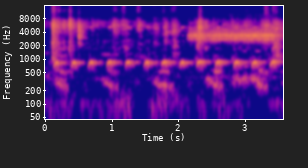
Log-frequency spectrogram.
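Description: Pigeons at a Bangladeshi pigeon seller's, racer and gola breeds, cooing in a steady run of about a dozen rhythmic, close calls, with faint chirps and a higher hiss layered in toward the end.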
